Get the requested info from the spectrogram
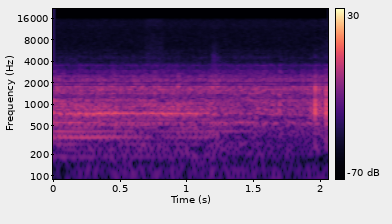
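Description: Final held chord of a 1903 Victor acoustic disc recording of a cornet solo with accompaniment, fading out over about a second on playback. It leaves a steady surface hiss from the old record.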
